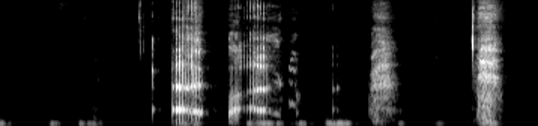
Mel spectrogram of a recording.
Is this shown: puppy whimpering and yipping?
no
